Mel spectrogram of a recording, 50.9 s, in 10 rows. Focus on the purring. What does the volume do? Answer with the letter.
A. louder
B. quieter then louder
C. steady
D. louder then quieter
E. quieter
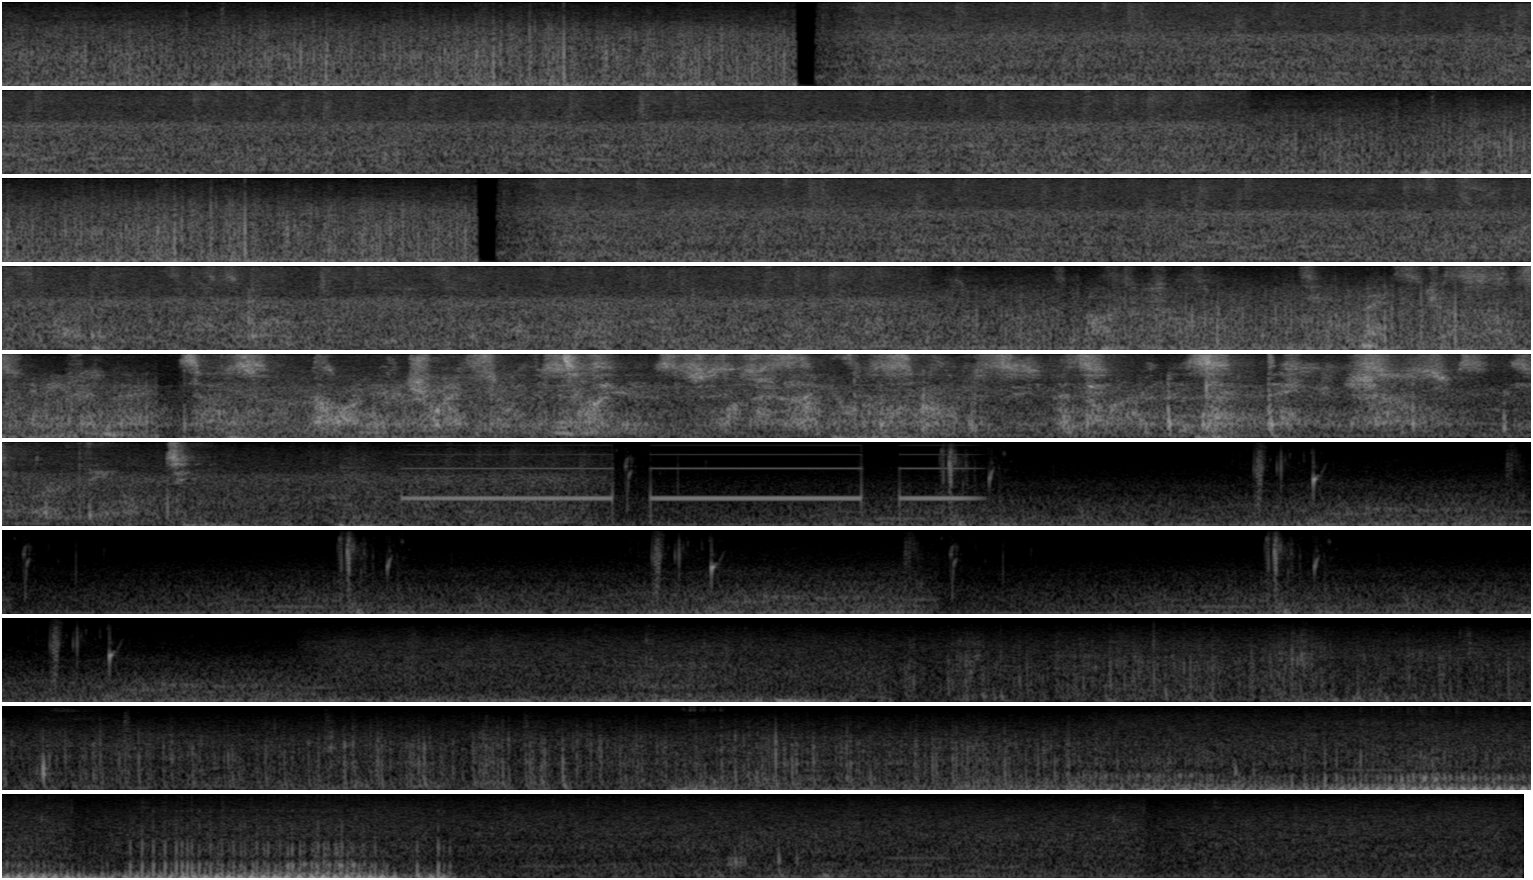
A.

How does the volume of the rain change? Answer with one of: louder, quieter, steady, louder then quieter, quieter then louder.
quieter.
